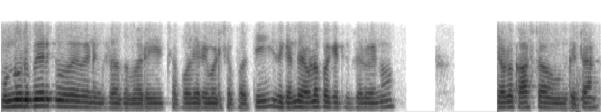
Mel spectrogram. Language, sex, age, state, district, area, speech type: Tamil, male, 18-30, Tamil Nadu, Erode, rural, conversation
